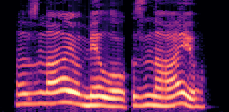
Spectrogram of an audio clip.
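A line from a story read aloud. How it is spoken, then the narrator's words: Sighing old woman. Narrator (Russian): вздохнула бабуля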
